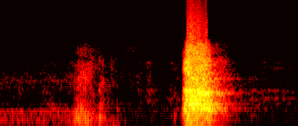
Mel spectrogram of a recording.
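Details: American Staffordshire Terrier wanting to play, giving one loud short bark after a faint low sound, with a man speaking Polish just before and after.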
